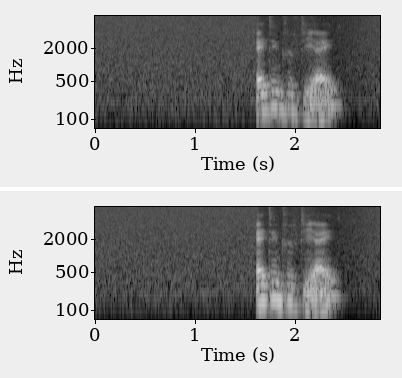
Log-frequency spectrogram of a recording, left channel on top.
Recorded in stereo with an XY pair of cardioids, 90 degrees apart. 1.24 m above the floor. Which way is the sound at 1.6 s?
40° right.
